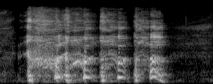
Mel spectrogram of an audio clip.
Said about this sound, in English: One second, sorry. I've just got to do a big cough.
